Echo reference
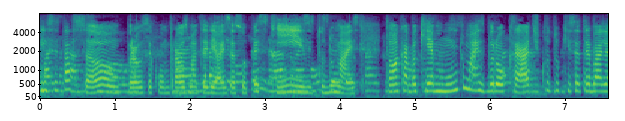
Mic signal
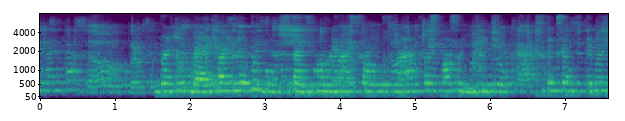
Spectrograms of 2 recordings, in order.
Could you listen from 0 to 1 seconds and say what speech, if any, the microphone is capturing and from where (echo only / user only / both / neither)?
echo only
